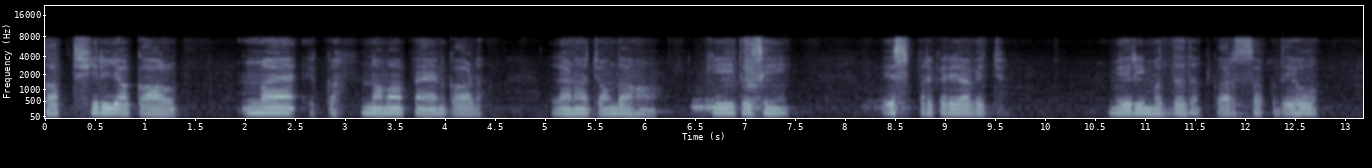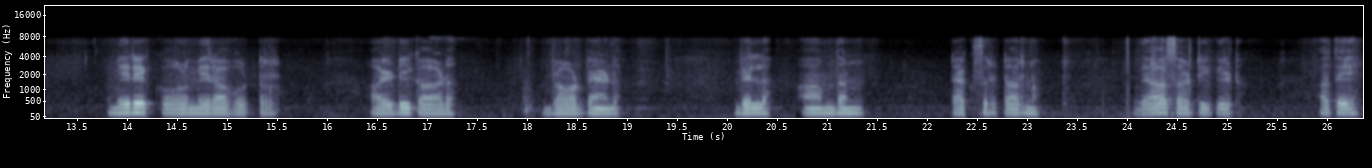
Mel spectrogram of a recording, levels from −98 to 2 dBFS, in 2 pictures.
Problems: background sounds at intervals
